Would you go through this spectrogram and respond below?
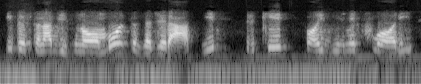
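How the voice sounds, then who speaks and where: A woman's voice: lowish voice, moderate pace, slightly rough. Woman on a dull, band-limited phone line. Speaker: theatre actress and guest. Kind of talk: radio interview by phone.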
